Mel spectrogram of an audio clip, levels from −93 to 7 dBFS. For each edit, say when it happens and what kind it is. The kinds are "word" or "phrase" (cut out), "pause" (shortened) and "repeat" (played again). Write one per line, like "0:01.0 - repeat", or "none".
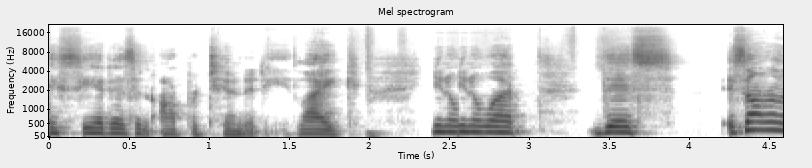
0:02.6 - repeat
